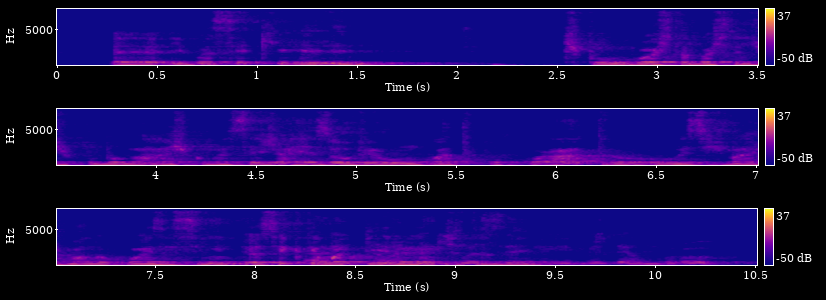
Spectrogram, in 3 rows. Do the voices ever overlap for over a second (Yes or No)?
Yes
